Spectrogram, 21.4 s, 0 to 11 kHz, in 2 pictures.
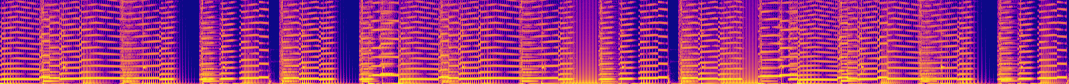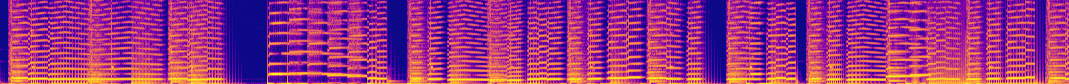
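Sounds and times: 
Arabic ringtone melody on a MOS6581R3 SID chip: 0:00.2 - 0:13.0, 0:14.4 - 0:21.3.

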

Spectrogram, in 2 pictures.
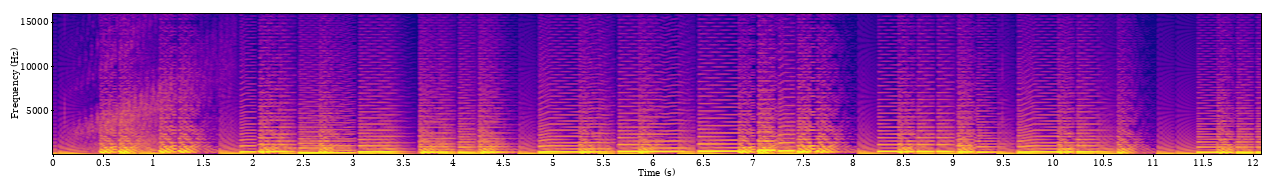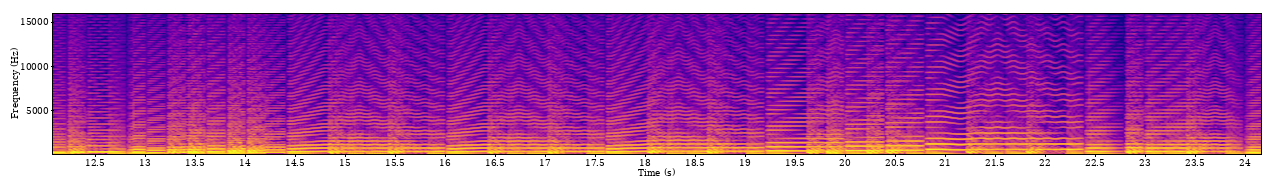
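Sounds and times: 
jazz chiptune on a MOS6581R4 SID chip: 0:00.1 - 0:24.1.

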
